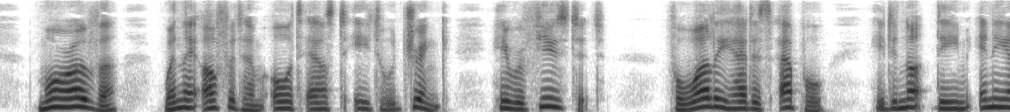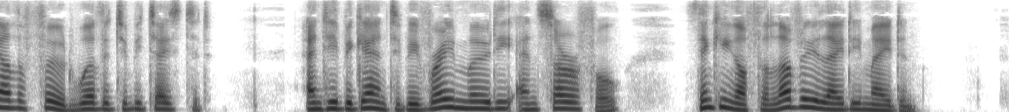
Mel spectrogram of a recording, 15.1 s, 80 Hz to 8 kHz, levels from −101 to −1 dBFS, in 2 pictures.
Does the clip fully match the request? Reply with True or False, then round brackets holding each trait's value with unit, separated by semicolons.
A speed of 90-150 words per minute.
False (180 wpm)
